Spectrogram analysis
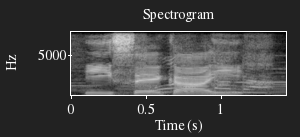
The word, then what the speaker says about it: isekai: That's the that's the four syllables. Isekai.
